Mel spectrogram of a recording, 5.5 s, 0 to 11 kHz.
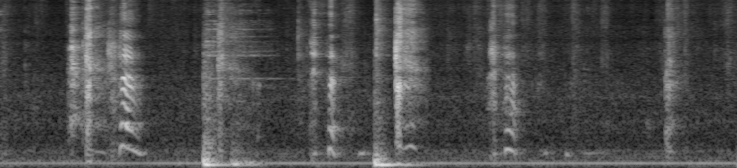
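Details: Two abrupt, explosive sneezes among lighter voiced sounds and laughter over a low room hum, a sneezing exchange between a 1-year-old baby and grandmother; sneeze.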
